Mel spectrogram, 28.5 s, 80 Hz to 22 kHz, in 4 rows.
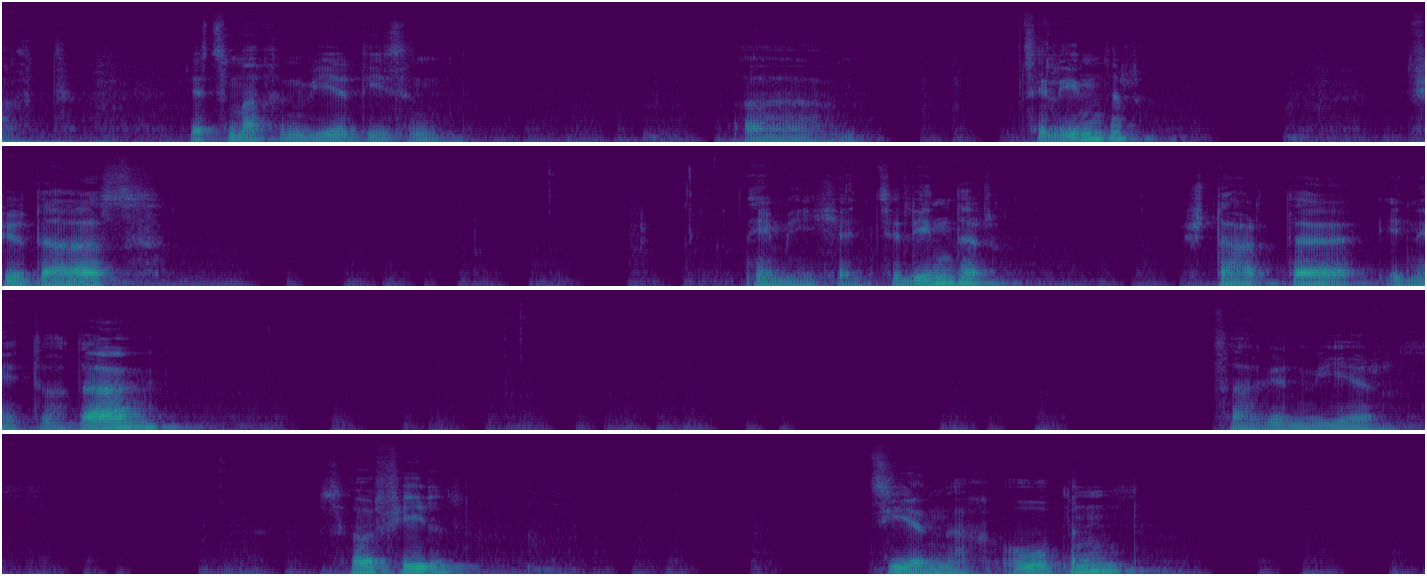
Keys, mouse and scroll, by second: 1.8 middle click, 1.8 x, 5.0 middle click, 9.5 middle click, 9.5 click, 15.3 click, 15.3 middle click, 16.5 click, 22.1 click, 23.1 middle click, 24.9 click.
